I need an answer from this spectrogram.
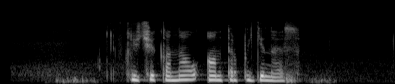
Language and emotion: Russian, neutral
